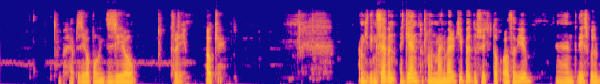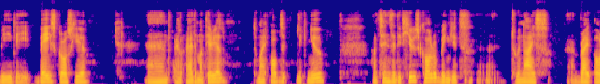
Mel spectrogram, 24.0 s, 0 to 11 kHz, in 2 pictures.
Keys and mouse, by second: 0.6-2.6 drag, 4.5-6.0 middle drag, 8.5 KP_7, 13.4 middle click, 16.2-19.1 drag, 19.5-21.2 drag.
